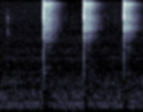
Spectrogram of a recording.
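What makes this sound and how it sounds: A non-silver base metal token is pinged three times in a ping tester. Each tap gives a short, dull high click that dies away almost at once with no lasting ring, showing the token is not silver.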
